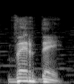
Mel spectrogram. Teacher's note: O som de V conhecido como fricativa lábiodental sonora como em verde.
